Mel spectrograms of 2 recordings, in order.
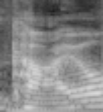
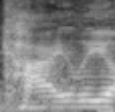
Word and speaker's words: Kyle: pronounce my name wrong my name is Kyle I don't know how you pronounce that wrong I get Kylie all the time um I've had one my teachers they said Kylie I'm like it's Kyle and they're like you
